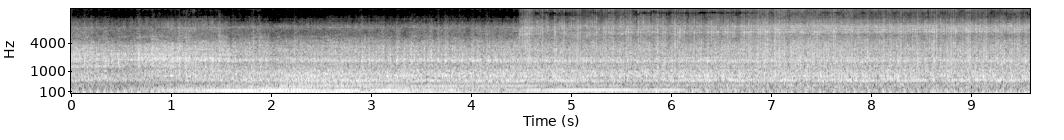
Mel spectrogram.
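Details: Honda PCX after CVT service for rattle and judder, clutch lining sanded and cleaned, clutch bell reassembled: smooth even idle with steady low drone, no rattle or scraping from the belt drive. Normal idle.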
